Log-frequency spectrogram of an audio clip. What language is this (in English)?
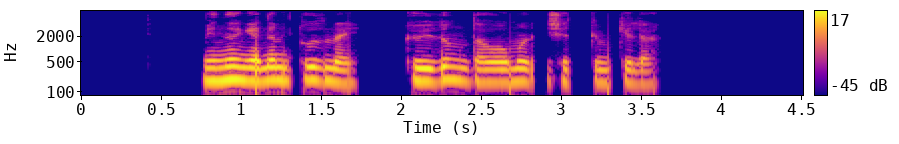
Bashkir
